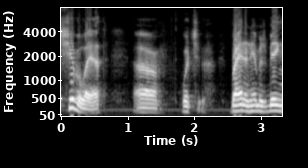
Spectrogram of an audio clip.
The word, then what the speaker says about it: Shibboleth: They pronounced SH like it was a plain S. And so when they would ask them to pronounce this word Shibboleth, they would pronounce it Sibboleth.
